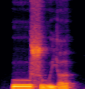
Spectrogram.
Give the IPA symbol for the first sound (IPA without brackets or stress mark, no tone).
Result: uː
